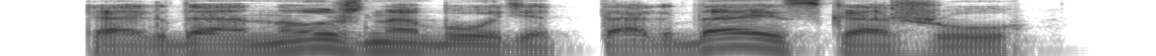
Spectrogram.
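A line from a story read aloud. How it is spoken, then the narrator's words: Grumbling old man. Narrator (Russian): проворчал старик в ответ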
